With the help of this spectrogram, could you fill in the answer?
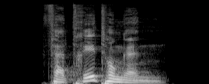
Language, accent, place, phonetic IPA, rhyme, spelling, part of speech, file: German, Germany, Berlin, [fɛɐ̯ˈtʁeːtʊŋən], -eːtʊŋən, Vertretungen, noun, De-Vertretungen.ogg
- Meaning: plural of Vertretung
